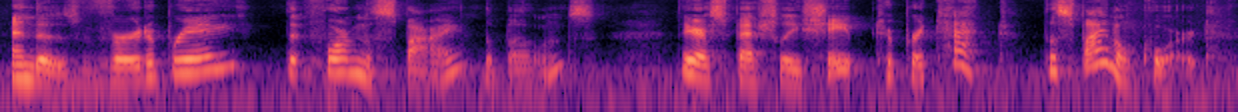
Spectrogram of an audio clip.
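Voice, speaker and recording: Expressive woman reading a science book aloud. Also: medium pitch, slight background noise. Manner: explanatory, expressive, pausing to clarify terms. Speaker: teacher reading aloud to students. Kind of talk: educational read-aloud of an illustrated science book.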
